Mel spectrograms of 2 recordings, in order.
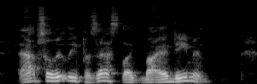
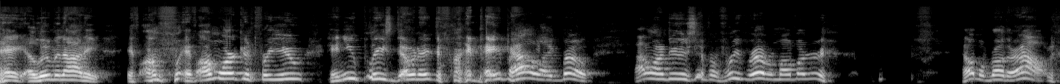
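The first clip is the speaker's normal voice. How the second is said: mock shout; 6 semitones higher, 7 dB louder than usual. Joking shout at the Illuminati.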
